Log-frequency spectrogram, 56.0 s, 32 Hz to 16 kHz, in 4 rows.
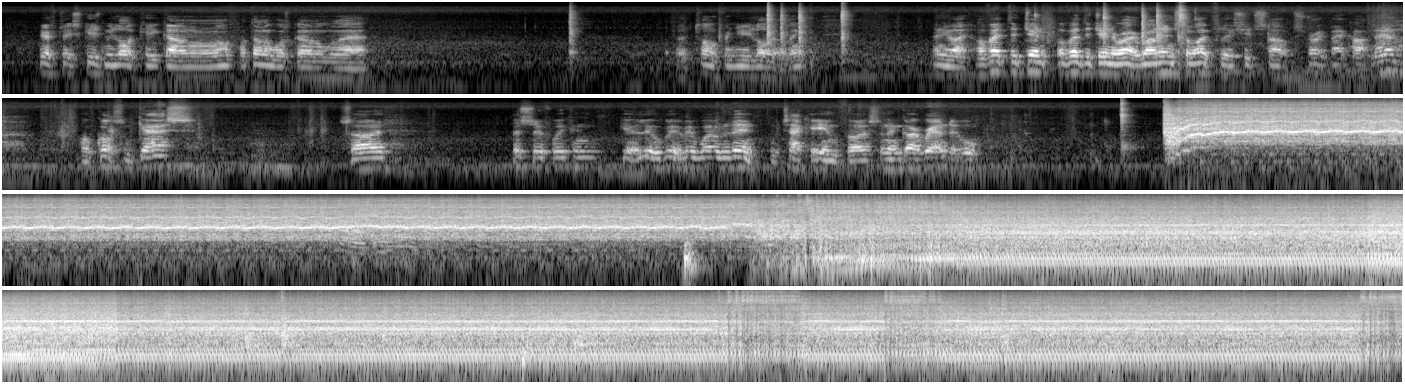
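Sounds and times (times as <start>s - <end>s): generator engine running: 35.0s - 56.0s.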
